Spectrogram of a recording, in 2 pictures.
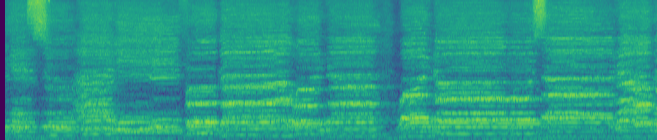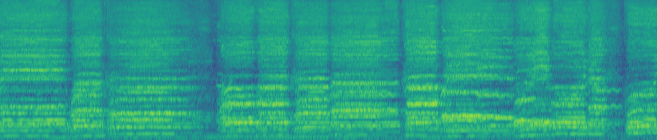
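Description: Mixed church choir of women and men singing a gospel song, in phrases of about four to five seconds with brief breaks between them.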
